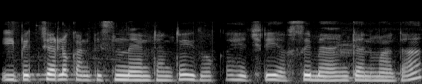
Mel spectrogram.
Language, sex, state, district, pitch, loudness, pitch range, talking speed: Telugu, female, Andhra Pradesh, Manyam, 210 Hz, -17 LUFS, 195-220 Hz, 125 wpm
